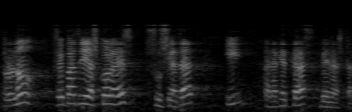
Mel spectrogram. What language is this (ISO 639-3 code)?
cat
